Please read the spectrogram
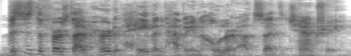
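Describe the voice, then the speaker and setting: In an echoey, noisy capture, a fantasy game hero. His voice is fairly low and composed, with a plain, direct, inquisitive delivery. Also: sing-song, fairly quick, a bit bright. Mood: dry, composed. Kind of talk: video game dialogue acting. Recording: echoey game capture with clear background noise.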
